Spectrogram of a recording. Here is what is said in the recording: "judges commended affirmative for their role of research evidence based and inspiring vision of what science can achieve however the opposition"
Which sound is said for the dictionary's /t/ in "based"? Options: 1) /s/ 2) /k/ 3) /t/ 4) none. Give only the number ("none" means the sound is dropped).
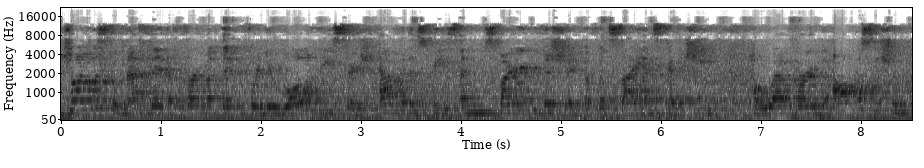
4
